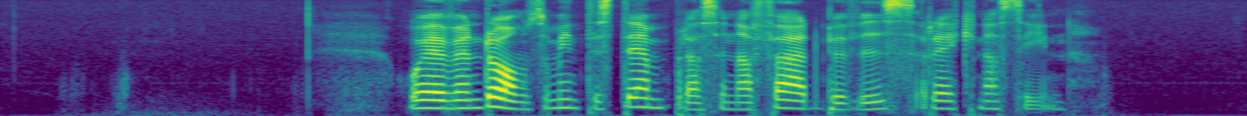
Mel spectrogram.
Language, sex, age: Swedish, female, 36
